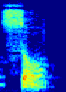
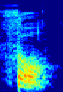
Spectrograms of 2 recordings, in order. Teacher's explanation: in Latin America, they pronounce it like an S, zeta, but in Spain, we call it theta, and that's a TH in theater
